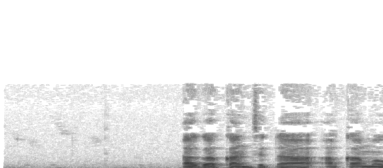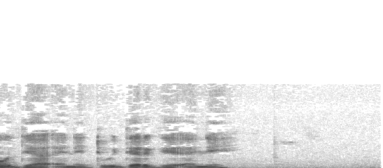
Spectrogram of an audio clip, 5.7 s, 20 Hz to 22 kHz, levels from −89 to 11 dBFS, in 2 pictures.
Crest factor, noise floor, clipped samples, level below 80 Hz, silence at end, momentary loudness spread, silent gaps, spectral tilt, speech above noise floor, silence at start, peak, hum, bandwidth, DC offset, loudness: 22 dB; -54 dBFS; under 0.1%; -46 dBFS; 1.15 s; 9 LU; none; -6 dB/octave; 34 dB; 0.45 s; 0 dBFS; none; 11.5 kHz; under 0.1%; -21 LUFS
